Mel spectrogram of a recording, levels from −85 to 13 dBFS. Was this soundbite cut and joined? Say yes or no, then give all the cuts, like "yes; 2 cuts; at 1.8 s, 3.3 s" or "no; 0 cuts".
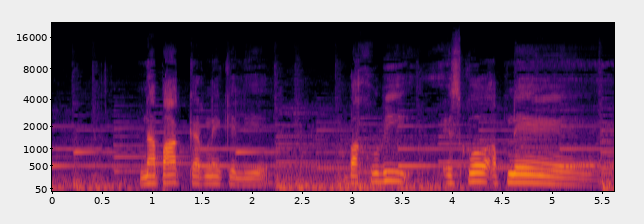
no; 0 cuts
